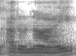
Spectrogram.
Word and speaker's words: Adonai: That would be pronounced Adonai or Hashem, but when we're saying the blessings, we would say Baruch Atah Adonai when you're actually saying it.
